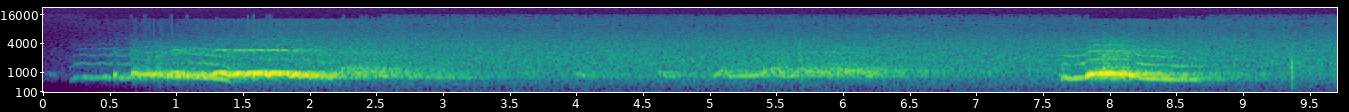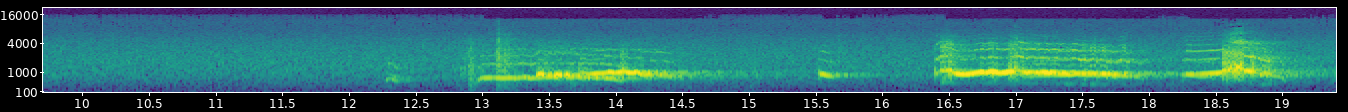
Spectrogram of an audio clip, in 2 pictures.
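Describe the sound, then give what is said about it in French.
An owl hoots in a series of drawn-out, wavering calls, about five bouts separated by short pauses. It sounds clear, with no talking. “C'est un hibou.”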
